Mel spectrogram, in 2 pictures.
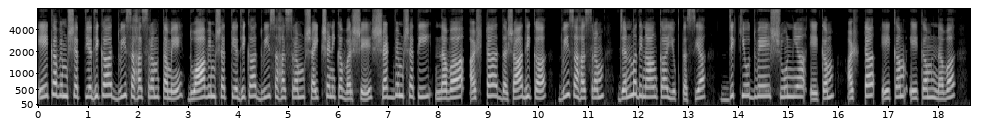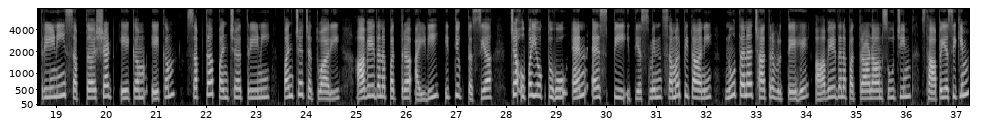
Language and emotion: Sanskrit, neutral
